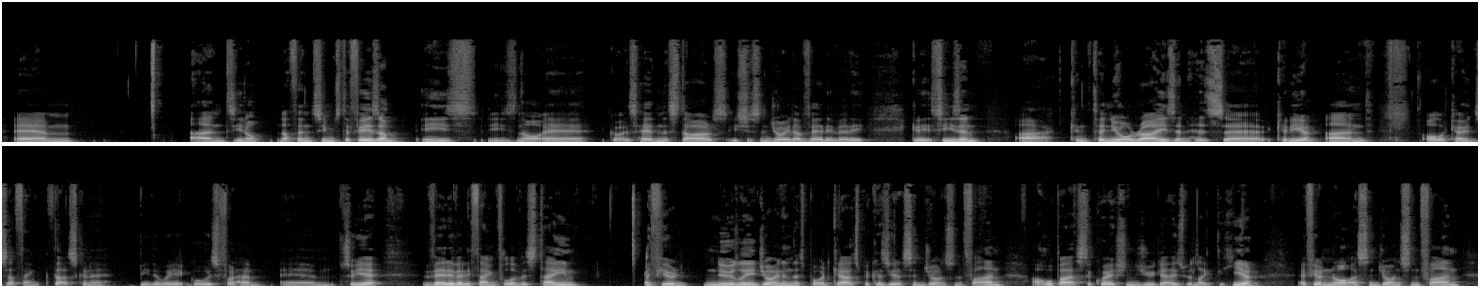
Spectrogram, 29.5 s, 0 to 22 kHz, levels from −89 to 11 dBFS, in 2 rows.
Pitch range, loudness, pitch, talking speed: 95-115 Hz, -27 LUFS, 105 Hz, 180 wpm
